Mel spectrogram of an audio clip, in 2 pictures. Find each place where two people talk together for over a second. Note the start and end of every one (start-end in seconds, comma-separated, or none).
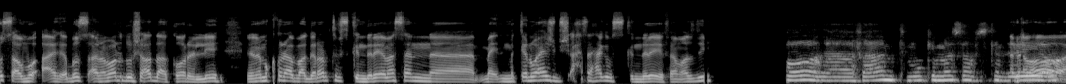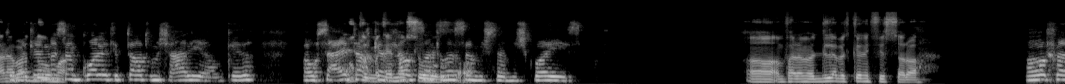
10.1-11.3, 14.1-15.4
